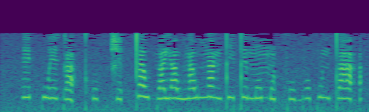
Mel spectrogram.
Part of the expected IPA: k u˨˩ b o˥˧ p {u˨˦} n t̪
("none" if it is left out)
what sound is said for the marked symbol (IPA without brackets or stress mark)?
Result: u˥˧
